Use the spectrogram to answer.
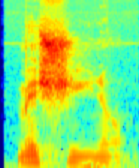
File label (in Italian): "mescino", crespinese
